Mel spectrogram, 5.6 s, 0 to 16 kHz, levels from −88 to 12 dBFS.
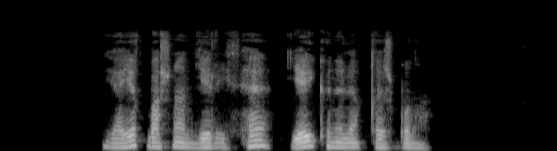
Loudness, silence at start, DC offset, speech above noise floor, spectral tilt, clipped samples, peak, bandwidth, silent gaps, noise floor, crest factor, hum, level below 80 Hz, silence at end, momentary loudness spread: -23 LUFS; 1.05 s; under 0.1%; over 68 dB; -8 dB/octave; under 0.1%; -4 dBFS; 7.4 kHz; none; under -90 dBFS; 20 dB; none; -48 dBFS; 1.3 s; 11 LU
